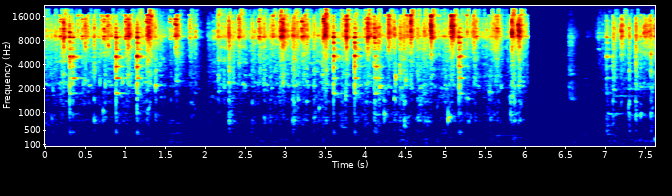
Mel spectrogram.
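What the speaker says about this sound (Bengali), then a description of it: "সব সময় একদিকেই ঘাঁটতে হবে এবং ভালোভাবে ঘেঁটে নিতে হবে এটা" A utensil stirs orange cake batter in a bowl in one direction, a run of quick scraping and clinking strokes close up, pausing briefly near the end before resuming.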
